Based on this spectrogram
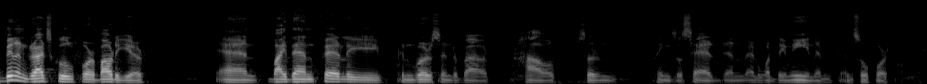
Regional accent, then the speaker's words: India; And I said, no, I'm from India.

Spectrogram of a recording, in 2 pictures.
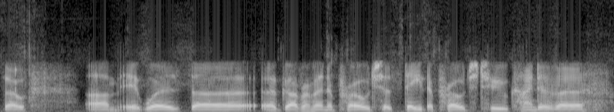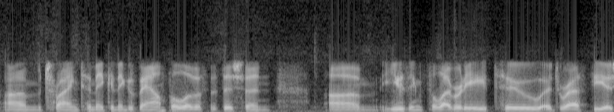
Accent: Los Angeles, California, United States; I am from Los Angeles. Yes, absolutely.

